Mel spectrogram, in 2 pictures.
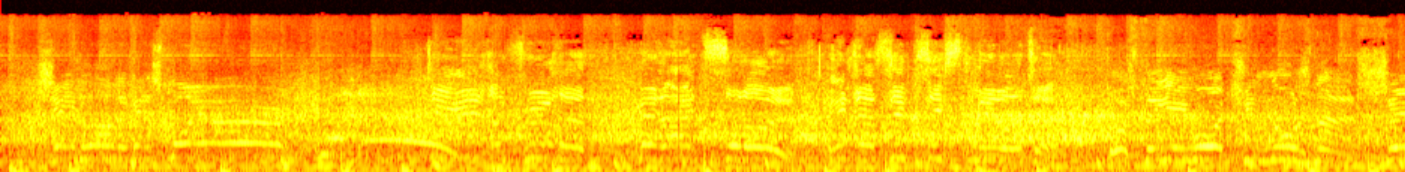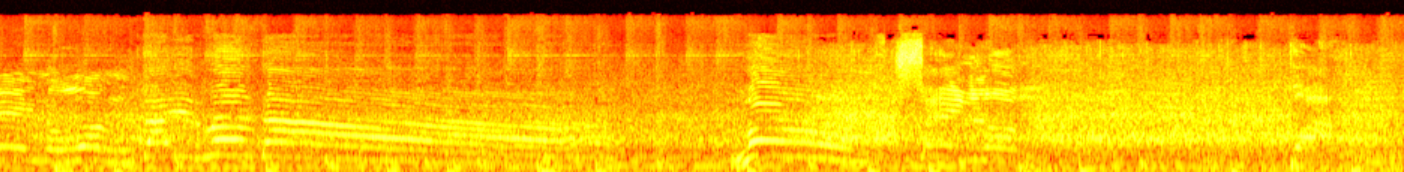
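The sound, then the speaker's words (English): A large stadium crowd cheers and applauds in a dense, unbroken roar, with rising and falling whistle-like tones threading through it, staying loud and steady throughout. “Take the applause of that crowd.”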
